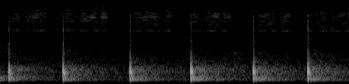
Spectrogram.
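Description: A pen writes an equation in a notebook with six sharp, evenly spaced strokes, each tapering into a faint scratch, heard alone and close.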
